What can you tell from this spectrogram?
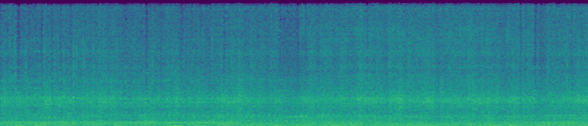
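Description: Wood chipper running steadily under load as a grapple feeds whole conifer trees into it, a continuous machine drone with a held tone that fades in the middle and comes back near the end.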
